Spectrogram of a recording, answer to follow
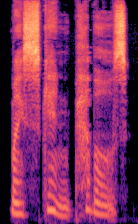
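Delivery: plain reading voice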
